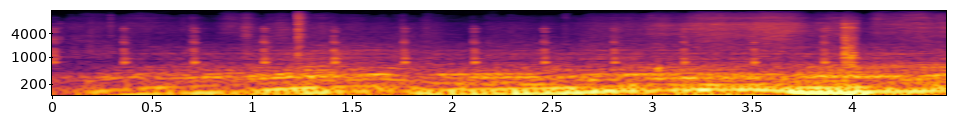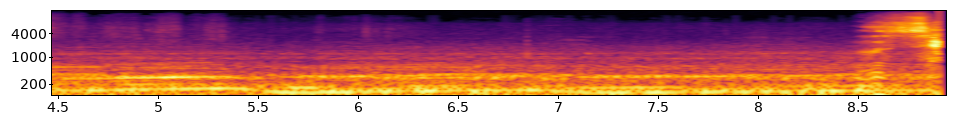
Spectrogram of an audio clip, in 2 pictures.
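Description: Low, steady engine and road rumble inside a third-generation Acura RDX with a 10-speed automatic on the move, loud and constant, with faint ticking clicks and a brief brighter rustle at the end.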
